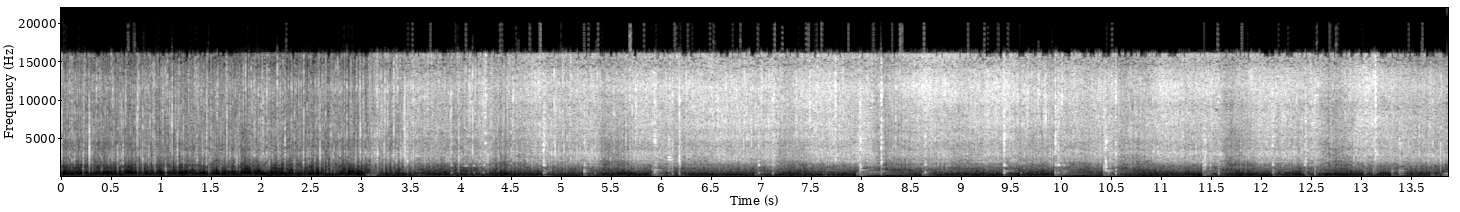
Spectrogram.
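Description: Kimchi shrimp fried rice sizzles and fries in a pan at a low, steady level, punctuated by repeated scraping and tapping of a utensil stirring it.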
